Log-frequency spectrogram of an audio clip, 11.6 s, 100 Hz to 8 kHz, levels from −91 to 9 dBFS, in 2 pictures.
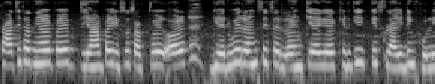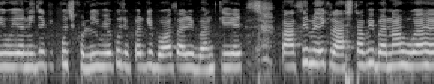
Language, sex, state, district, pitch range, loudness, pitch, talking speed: Hindi, female, Chhattisgarh, Bastar, 250-285 Hz, -15 LUFS, 265 Hz, 240 wpm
